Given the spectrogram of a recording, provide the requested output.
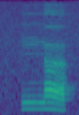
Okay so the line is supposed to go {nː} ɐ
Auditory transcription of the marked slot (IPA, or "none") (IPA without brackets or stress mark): nː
